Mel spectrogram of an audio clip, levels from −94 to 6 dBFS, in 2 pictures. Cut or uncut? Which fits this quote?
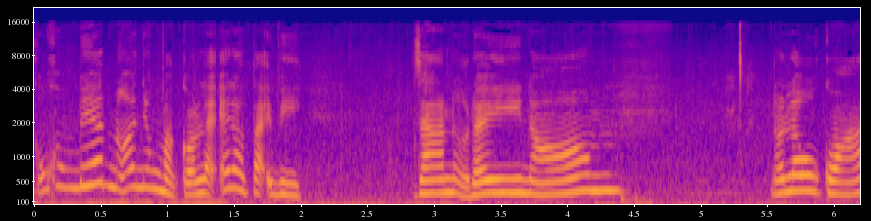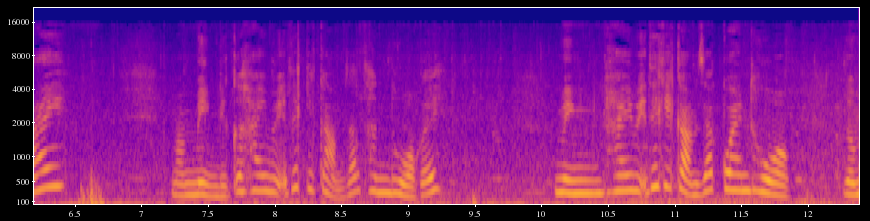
cut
